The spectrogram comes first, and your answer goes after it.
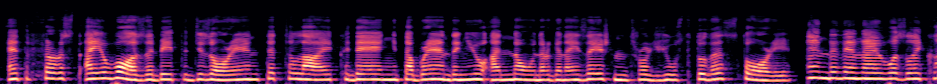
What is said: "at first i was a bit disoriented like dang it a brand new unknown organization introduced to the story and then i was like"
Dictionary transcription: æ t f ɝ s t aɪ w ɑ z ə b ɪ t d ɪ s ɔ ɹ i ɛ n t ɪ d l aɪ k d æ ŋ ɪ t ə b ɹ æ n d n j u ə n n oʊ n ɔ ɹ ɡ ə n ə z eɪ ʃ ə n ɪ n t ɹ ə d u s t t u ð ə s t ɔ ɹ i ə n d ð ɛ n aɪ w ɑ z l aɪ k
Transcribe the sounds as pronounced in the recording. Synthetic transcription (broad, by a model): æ t f ɝ s t aɪ w ɑ z ə b ɪ t d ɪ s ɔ ɹ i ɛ n t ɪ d l aɪ k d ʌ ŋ ɪ t ə b ɹ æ n d n j u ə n n oʊ n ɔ ɹ ɡ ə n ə z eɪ ʃ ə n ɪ n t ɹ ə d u s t t u ð ə s t ɔ ɹ i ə n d ð ɛ n aɪ w ɑ z l aɪ k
